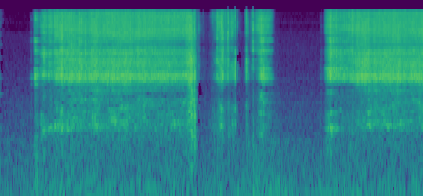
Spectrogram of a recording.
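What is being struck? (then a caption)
Kinetic sand block cut with a plastic knife. A clear plastic knife held in hand slices thin layers from solid pink kinetic sand blocks, picked up close by a clip mic. Two long, steady, bright crunchy scrapes are heard, separated by a few short crackly crunches and brief quiet gaps.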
